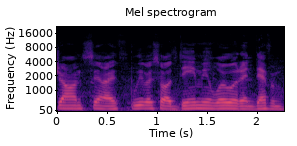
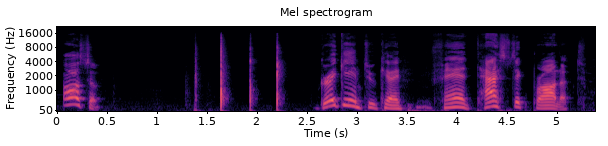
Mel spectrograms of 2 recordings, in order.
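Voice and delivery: sarcastic praise; 6 semitones higher, 4 dB louder than usual. Real, not acted. Gamer mocking the developer after the crash, sarcastic high cheer. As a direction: fake enthusiasm, dripping with sarcasm.

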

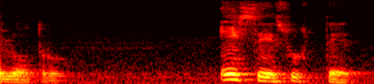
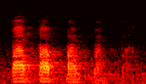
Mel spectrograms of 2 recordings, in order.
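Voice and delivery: soft mock chatter; 2 semitones lower, 11 dB quieter than usual. Mimicking chattering thoughts.

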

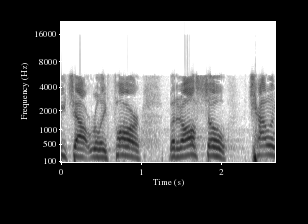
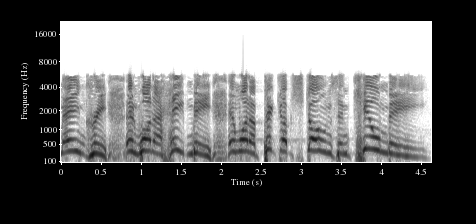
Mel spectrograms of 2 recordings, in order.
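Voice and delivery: raised, driving sermon delivery; impassioned preaching; 6 semitones higher, 3 dB louder than usual. Real, not acted. Preacher telling the church what Jesus told his disciples, impassioned preaching. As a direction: preach it hard to the whole congregation.

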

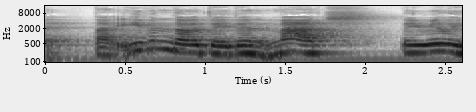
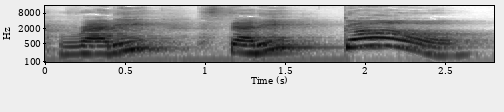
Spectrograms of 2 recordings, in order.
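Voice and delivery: building from a firm call to a louder, higher go; race start call; 3 semitones higher, 6 dB louder, much slower than usual. Acted. Sporty socks starting a race, building call. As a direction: count down to the race, rising to a shout.

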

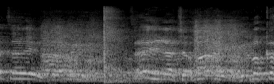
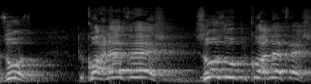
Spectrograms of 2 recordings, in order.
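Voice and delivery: slow urgent higher call to clear the way; 7 semitones higher, slower than usual. Retold or imitated. The father to the crowd at Meron, urgently calling. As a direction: push through the crowd, pleading. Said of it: "ואבא שלו עשה להם".

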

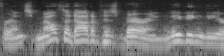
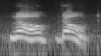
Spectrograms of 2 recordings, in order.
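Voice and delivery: hasty interruption; 9 semitones higher, 4 dB louder than usual. A narrator's reading. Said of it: "interrupted Mister Carlyle hastily".

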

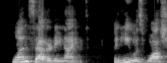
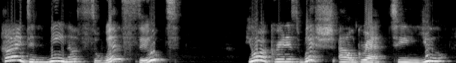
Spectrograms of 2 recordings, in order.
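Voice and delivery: high, loud chanted spell with slow rhyming lines; fairy spell; 3 semitones higher, 6 dB louder, slower than usual. Acted. Fairy chanting magic words over Prince Cinders, high and loud. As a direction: cast the spell like a bungling fairy, big and loud. Fairy grumbling then casting.

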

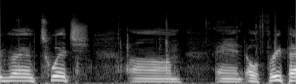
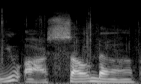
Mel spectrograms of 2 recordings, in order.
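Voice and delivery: ordinary talk, nothing marked

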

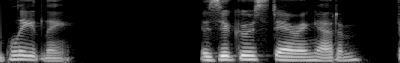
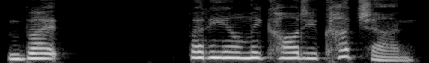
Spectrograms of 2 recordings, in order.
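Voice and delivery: put-on curious child; 7 semitones higher than usual. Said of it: "mumbled curiously".

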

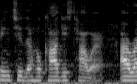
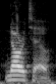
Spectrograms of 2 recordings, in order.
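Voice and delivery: calling out; 7 dB louder than usual. A narrator's reading. Ino calls out in crowd.

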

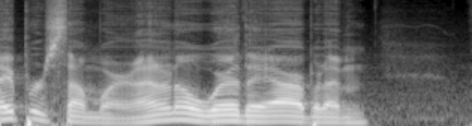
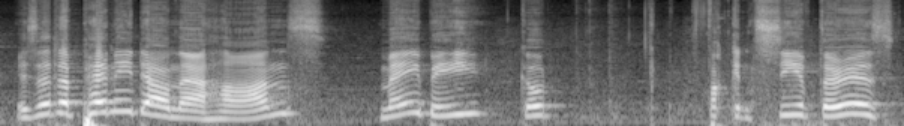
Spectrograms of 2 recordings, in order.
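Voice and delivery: high sing-song tease; mock teasing Hans; 12 semitones higher, 4 dB louder than usual. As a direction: bait the soldier with a penny. Teasing Hans about penny.

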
